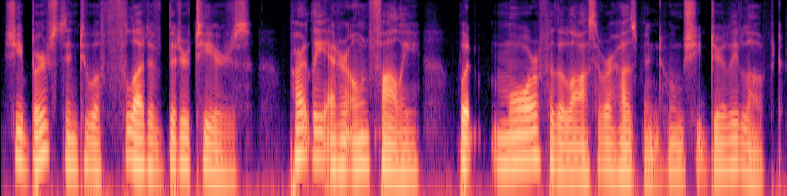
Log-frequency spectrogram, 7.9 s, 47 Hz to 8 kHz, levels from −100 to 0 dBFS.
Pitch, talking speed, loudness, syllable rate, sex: 95 Hz, 190 wpm, -20 LUFS, 4.7 syllables/s, male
